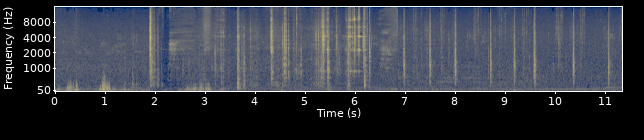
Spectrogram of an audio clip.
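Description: Ratchet wrench clicking on a long extension, loosening a starter bolt: short runs of clicks, then single clicks about twice a second. A few dull knocks in the first second.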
